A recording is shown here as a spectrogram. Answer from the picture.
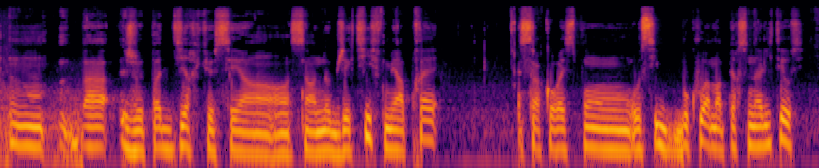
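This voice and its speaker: Against noticeable background noise, a man talks at a fairly slow pace with very even loudness. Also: fairly even intonation. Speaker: rapper and beatmaker. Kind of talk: casual interview chat.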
